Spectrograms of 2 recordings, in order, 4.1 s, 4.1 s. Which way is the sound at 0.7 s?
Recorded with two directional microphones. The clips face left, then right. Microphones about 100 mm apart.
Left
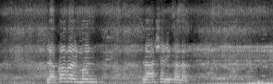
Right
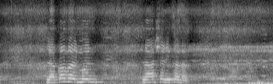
20° right (ahead or behind).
